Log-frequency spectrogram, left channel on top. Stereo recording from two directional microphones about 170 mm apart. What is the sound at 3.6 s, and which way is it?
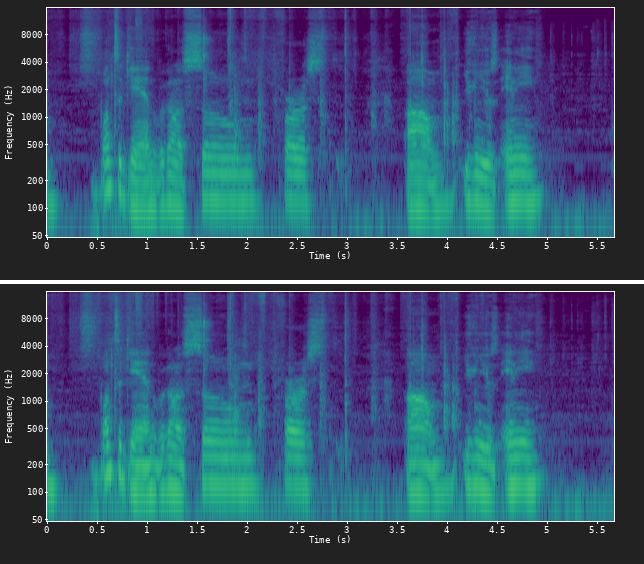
Speech, 80° left.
